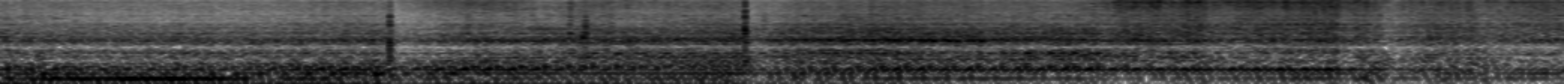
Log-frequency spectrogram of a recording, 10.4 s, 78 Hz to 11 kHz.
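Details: 2017 Freightliner M2 106 flatbed truck, Cummins ISL diesel (300 hp) with Allison 6-speed automatic, 198,000 miles, just started from the cab: steady, even diesel rumble with a low smooth beat, no knocks or misses; normal healthy idle.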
